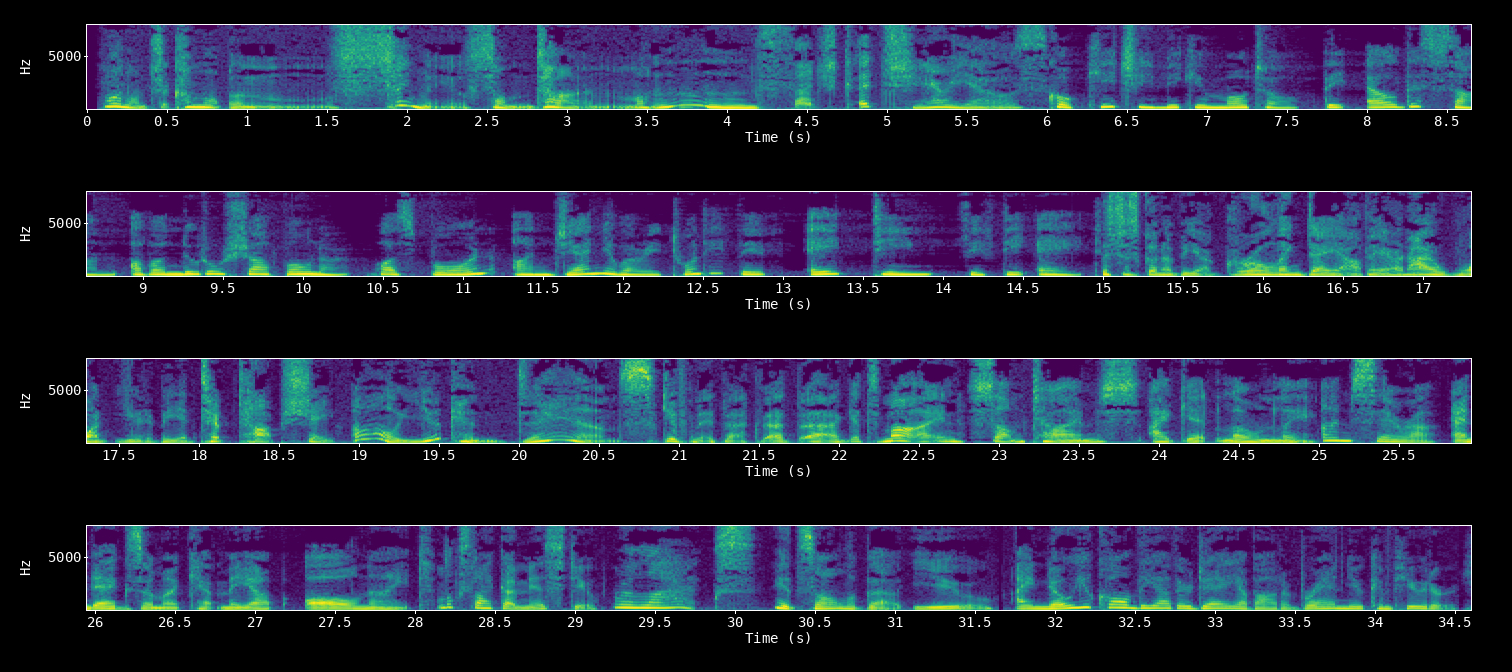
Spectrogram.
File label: Character Segments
